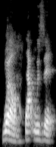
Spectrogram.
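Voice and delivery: ordinary talk, nothing marked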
